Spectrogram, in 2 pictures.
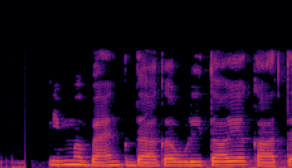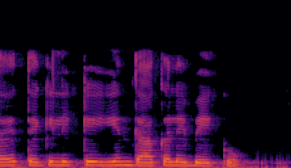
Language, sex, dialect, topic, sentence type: Kannada, female, Dharwad Kannada, banking, question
